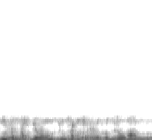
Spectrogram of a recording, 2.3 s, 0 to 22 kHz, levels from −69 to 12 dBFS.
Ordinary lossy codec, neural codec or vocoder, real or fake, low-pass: AAC, 16 kbps; autoencoder, 22.05 kHz, a latent of 192 numbers a frame, VITS, trained on one speaker; fake; 7.2 kHz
